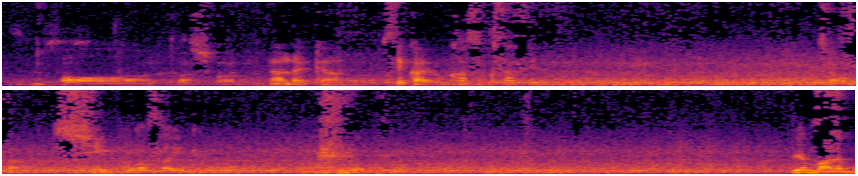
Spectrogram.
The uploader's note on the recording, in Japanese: お酒を飲みながらの配信。雑音と雑な話になりますが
